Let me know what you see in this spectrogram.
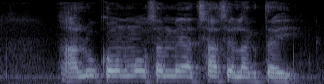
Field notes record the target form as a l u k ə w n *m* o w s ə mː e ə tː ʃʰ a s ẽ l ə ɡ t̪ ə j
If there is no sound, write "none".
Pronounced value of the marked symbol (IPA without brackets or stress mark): m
